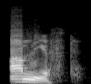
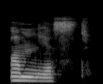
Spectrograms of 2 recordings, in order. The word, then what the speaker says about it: omnist: you say it, omnivist, Omniist. omnist. Yeah, well, omniist. Like omni, all, whole, the whole spectrum, omni. And Yeah. then it's as in, uh, I don't know, sadist, masochist, um, you know, whatever ist Hmm.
